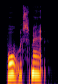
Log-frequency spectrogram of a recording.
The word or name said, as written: BOLSMANDENS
